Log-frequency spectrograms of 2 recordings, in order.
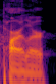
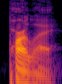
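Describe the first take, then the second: First: It is pronounced the English way, ending in -ler. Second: It is pronounced the French way, ending in -lay. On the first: The speaker calls it wrong. "not Parler" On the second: The speaker calls it right. "pronounce it in a French way"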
